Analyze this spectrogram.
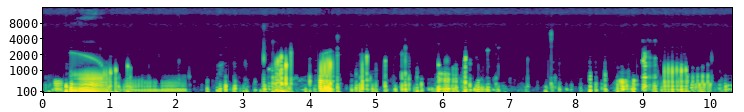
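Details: Person on a diet, very hungry, with an empty stomach: loud, continuous low gurgling and rumbling with bubbling pops, normal hunger stomach growling (borborygmi).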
